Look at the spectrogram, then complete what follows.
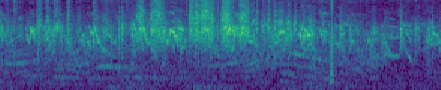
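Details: Budgerigars bred as pets in Larkana, Sindh, in rapid, excited twittering, with fast strings of sharp chirps and buzzy warbles running together, plus a single soft thump.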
